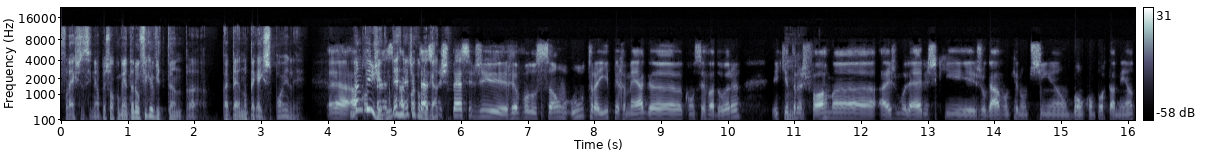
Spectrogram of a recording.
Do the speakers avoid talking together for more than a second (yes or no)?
no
